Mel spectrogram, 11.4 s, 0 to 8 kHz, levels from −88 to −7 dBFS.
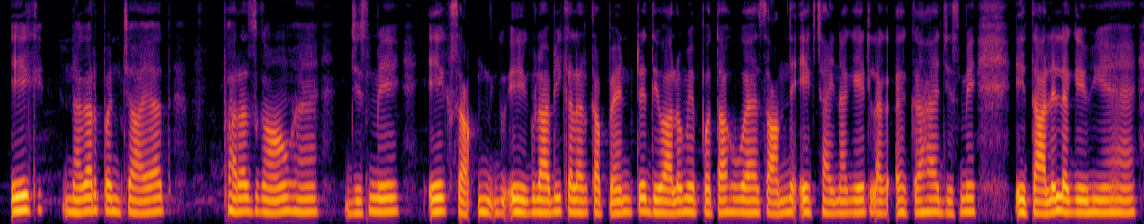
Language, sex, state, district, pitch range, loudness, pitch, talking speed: Hindi, male, Chhattisgarh, Bastar, 165-175 Hz, -25 LUFS, 170 Hz, 150 wpm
